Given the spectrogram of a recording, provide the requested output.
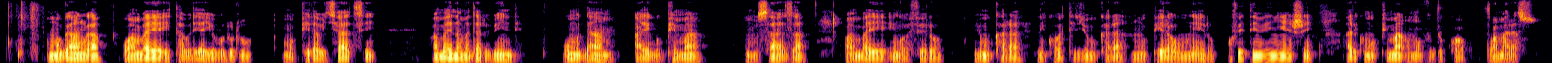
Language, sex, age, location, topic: Kinyarwanda, male, 25-35, Kigali, health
